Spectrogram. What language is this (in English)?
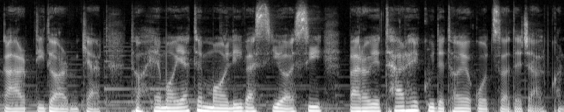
Persian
